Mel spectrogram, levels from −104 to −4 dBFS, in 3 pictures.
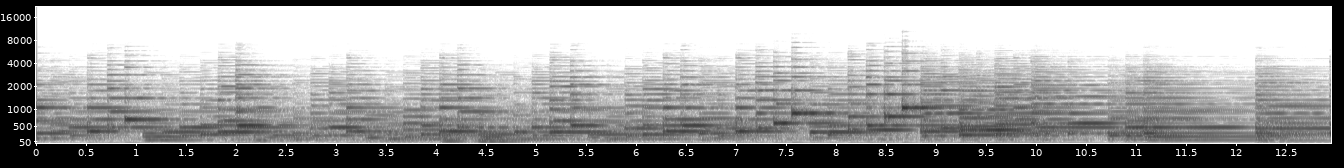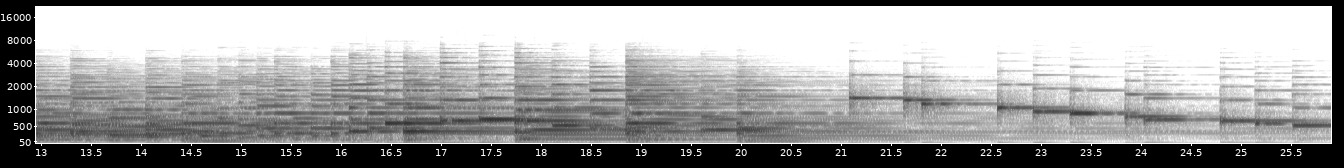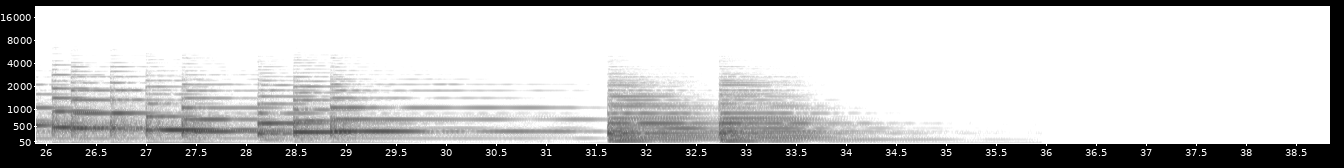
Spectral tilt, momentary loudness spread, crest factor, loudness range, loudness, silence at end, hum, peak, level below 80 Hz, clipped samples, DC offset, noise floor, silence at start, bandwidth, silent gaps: -5.5 dB/octave; 16 LU; 20 dB; 19 LU; -34 LUFS; 5.2 s; none; -16 dBFS; -62 dBFS; under 0.1%; under 0.1%; under -90 dBFS; 0 s; 6.6 kHz; none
